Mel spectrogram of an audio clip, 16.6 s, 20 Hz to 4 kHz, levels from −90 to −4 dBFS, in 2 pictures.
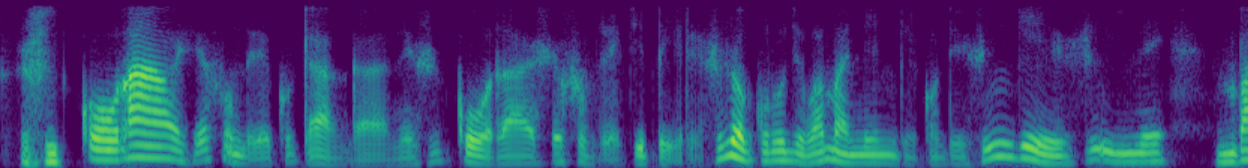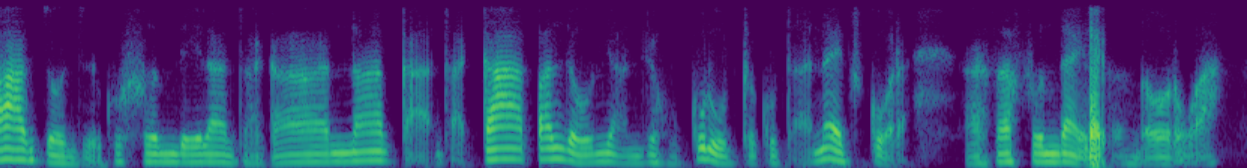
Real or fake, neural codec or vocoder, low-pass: fake; codec, 16 kHz in and 24 kHz out, 0.9 kbps, LongCat-Audio-Codec, fine tuned four codebook decoder; 3.6 kHz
